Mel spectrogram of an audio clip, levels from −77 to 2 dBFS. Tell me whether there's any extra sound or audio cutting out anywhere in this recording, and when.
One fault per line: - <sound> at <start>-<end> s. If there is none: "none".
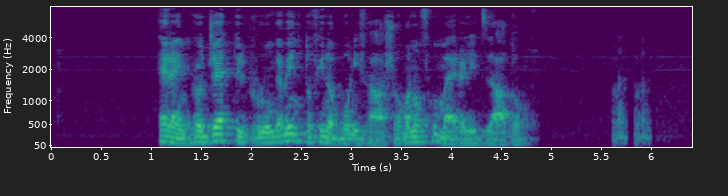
- laugh at 5.6-6.0 s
